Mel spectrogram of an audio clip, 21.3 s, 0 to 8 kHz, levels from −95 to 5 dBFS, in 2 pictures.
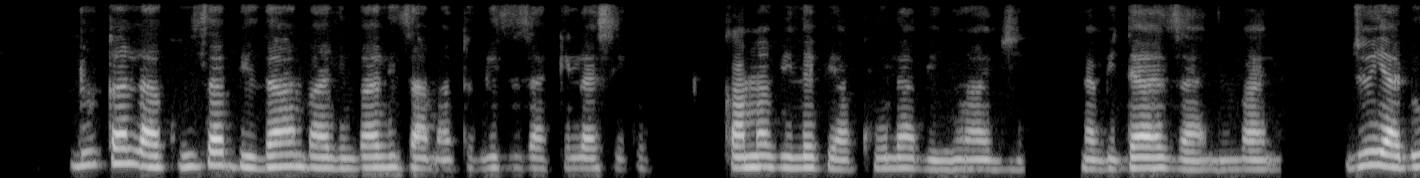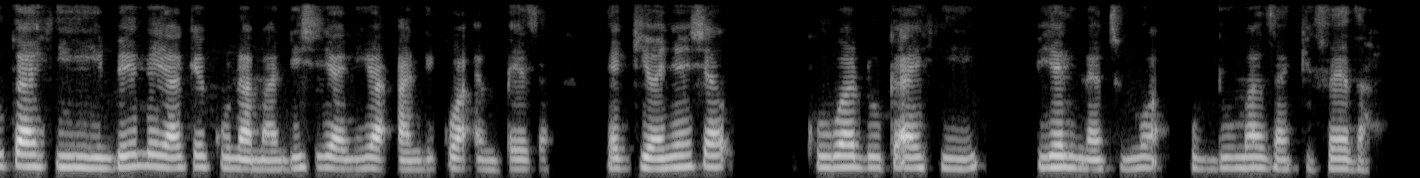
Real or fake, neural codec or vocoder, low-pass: fake; vocoder, 22.05 kHz, 80 mel bands, WaveNeXt; 7.2 kHz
